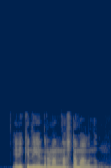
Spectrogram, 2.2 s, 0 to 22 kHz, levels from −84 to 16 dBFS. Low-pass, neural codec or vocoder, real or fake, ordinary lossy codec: 7.2 kHz; codec, 16 kHz, 4 kbps, FunCodec, trained on Chinese and English, 50 frames a second; fake; AAC, 32 kbps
